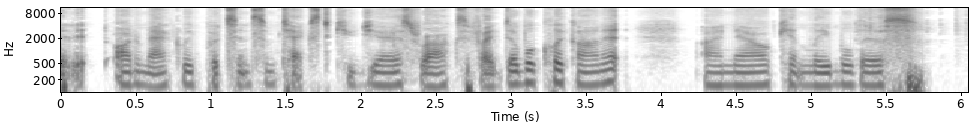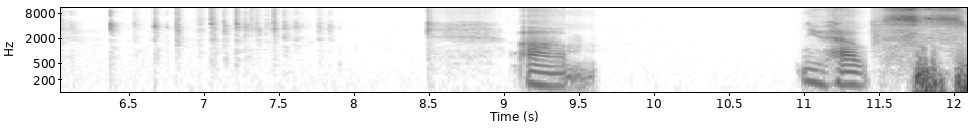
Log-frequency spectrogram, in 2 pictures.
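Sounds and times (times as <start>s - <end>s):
computer keyboard typing: 5.1s - 8.0s.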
